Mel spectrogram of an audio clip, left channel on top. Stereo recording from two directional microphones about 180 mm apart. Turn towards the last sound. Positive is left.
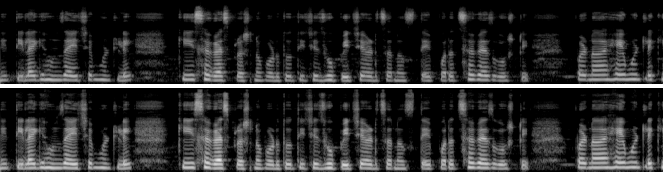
turn(degrees=-25)  # may be behind; listen again after turning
